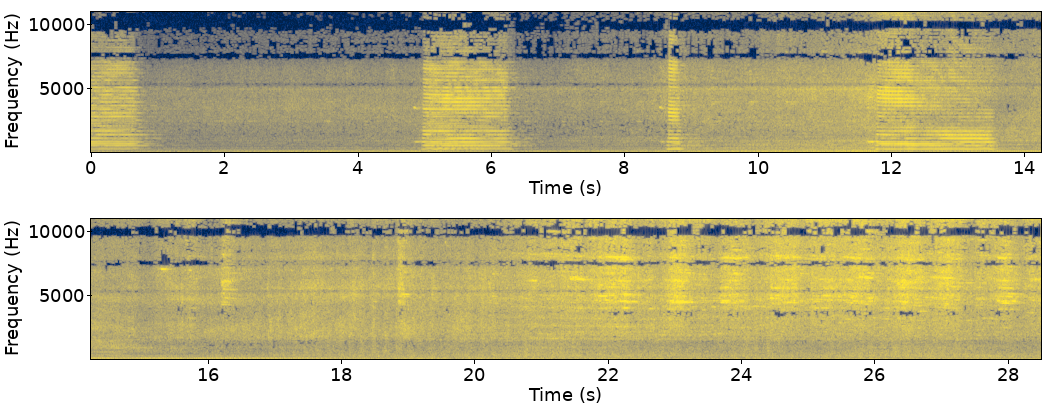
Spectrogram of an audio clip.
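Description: Florida East Coast Railway freight locomotive sounding its multi-note horn in the grade-crossing pattern: a blast ending about a second in, a long blast about five seconds in, a short one near nine seconds, and a final long blast around twelve seconds, over the low rumble of its diesel engine. The locomotive then passes and freight cars roll by with clickety-clack and high wheel squeal.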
